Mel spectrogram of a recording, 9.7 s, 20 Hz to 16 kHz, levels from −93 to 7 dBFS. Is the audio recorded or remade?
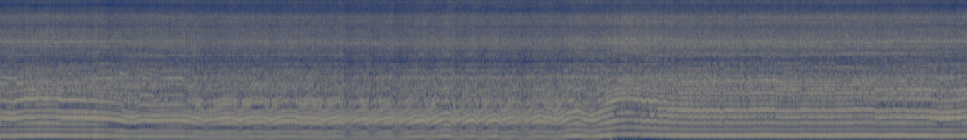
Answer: recorded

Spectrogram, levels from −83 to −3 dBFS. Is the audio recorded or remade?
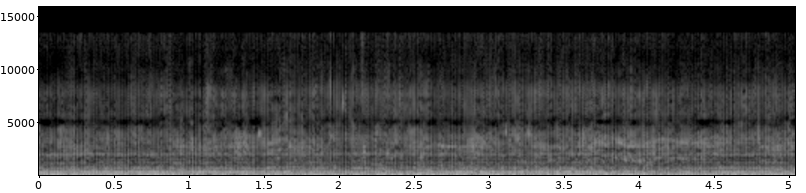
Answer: remade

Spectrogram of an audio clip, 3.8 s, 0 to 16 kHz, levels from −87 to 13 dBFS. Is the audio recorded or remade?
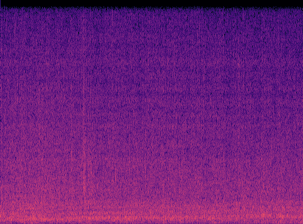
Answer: recorded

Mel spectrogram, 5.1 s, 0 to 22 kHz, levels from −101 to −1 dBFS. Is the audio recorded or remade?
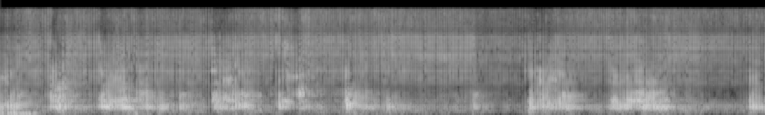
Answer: remade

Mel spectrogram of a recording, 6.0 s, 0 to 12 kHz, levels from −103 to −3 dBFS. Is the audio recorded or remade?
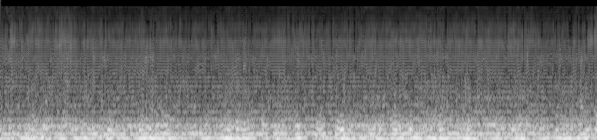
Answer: remade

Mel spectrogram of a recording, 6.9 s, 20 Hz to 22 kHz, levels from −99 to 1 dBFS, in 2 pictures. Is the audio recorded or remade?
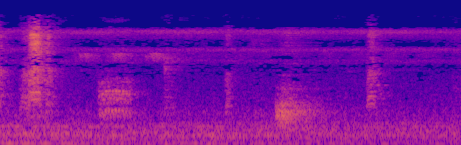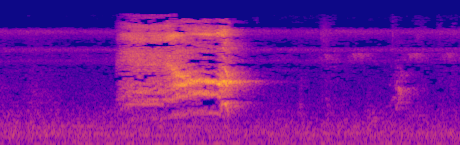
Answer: recorded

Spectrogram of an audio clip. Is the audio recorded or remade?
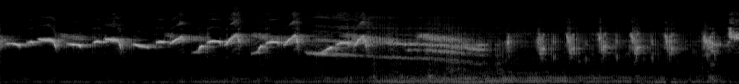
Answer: remade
